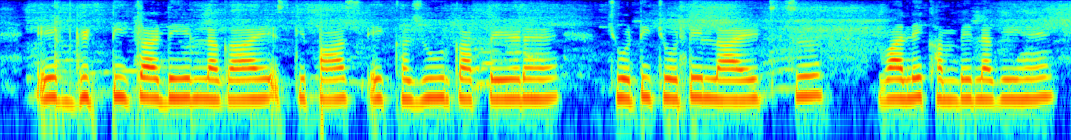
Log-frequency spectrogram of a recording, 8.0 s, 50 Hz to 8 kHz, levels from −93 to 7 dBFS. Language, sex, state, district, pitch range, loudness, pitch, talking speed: Hindi, female, Bihar, Kishanganj, 225-240 Hz, -17 LUFS, 230 Hz, 140 wpm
